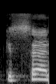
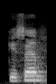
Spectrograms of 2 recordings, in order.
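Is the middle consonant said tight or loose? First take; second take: tight; loose. First: The middle consonant is said tight and held. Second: The middle consonant is said soft and loose. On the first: The speaker calls it wrong. "ਇਹਨੂੰ ਕਿਸੈ ਨਹੀਂ ਕਹਿਣਾ ਹੈ" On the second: The speaker calls it right. "ਕਿਸੈ ਪੋਲਾ ਹੀ ਉਚਾਰਨ ਕਰਨਾ"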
